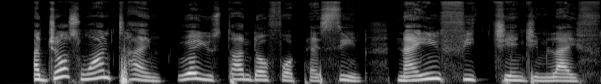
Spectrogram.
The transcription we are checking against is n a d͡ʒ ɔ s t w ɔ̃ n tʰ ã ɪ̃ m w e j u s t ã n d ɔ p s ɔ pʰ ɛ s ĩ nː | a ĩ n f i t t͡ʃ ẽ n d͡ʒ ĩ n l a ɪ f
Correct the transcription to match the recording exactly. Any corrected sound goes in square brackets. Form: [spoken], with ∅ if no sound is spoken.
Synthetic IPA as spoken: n a d͡ʒ ɔ s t w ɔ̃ n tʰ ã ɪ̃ m w e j u s t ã n d ɔ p [f] ɔ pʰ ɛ s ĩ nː | a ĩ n f i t t͡ʃ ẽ n d͡ʒ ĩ [m] l a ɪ f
